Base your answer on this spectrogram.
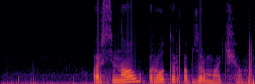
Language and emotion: Russian, neutral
